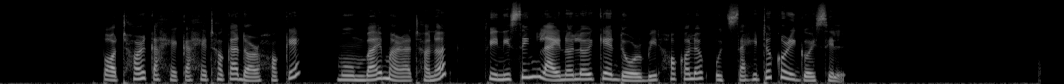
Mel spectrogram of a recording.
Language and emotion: Assamese, happy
